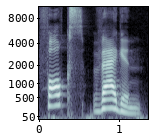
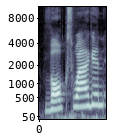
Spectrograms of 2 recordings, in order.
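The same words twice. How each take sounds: First: It is said with a German pronunciation. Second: It is said with an American English pronunciation. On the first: The speaker calls it right. "is actually Volkswagen, because obviously it's not an English American company" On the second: The speaker calls it wrong. "you think you're pronouncing this word right, but you're not"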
